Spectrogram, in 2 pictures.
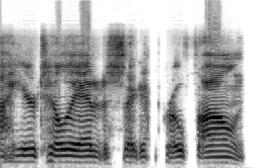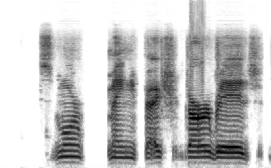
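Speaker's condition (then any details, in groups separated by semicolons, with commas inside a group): Facial paralysis after surgery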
